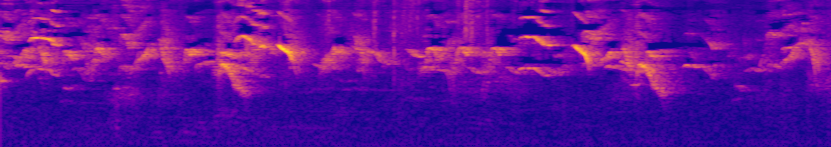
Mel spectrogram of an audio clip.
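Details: Forest-style singing of an Oriental magpie-robin, kept as a training file for young birds and trapping: sweet whistles, trills and steep downward slurs in a lively, varied flow.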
